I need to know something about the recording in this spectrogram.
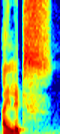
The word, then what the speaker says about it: IELTS: A lot of people call it IELTS, but you actually pronounce it IELTS. I used to also pronounce it as IELTS before I came into IDP. When I was giving my interview for IDP, I realized that the person who was taking my interview was pronouncing it as IELTS, and I was like, does he mean IELTS? Right. So then I realized, oh, T is silent.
